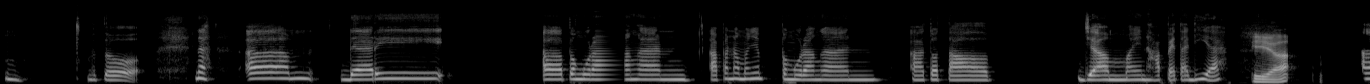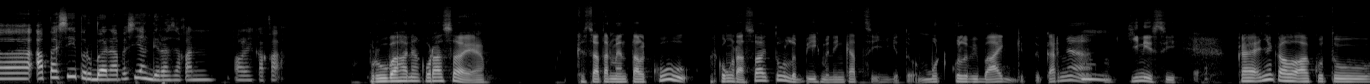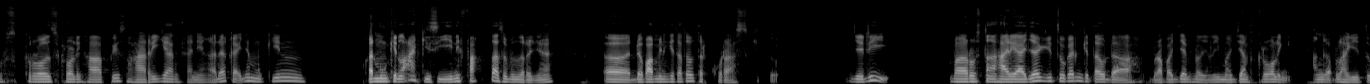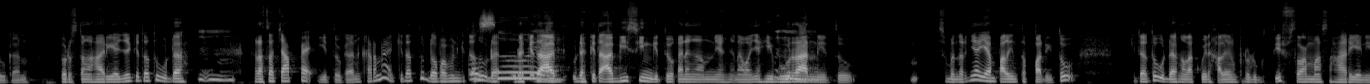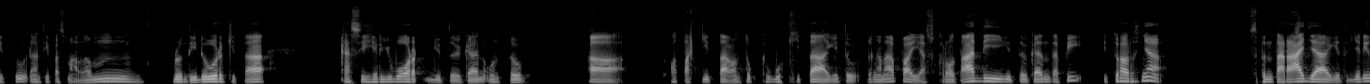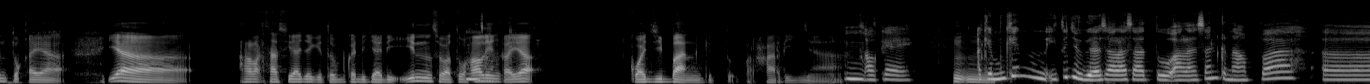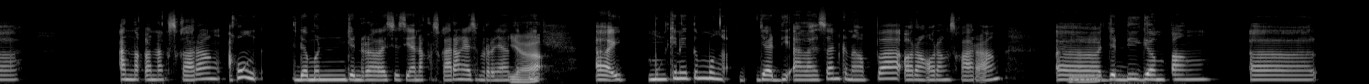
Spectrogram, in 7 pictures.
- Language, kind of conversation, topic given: Indonesian, podcast, Pernahkah kamu merasa kecanduan ponsel, dan bagaimana kamu mengatasinya?
- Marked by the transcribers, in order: tsk; other background noise; tapping; in English: "mood-ku"; in English: "scroll-scrolling"; in English: "scrolling"; in English: "reward"; in English: "scroll"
